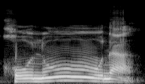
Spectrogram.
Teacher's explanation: হু যখন বলছি তখন কিন্তু আমার ঠোঁট গোল হচ্ছে, লু বলছি তখন এক আলিফ টান হচ্ছে না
